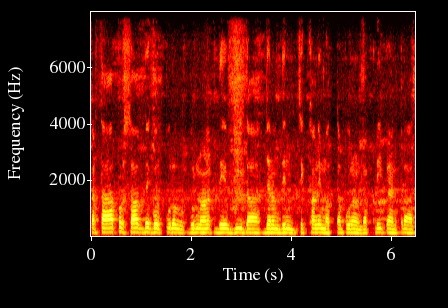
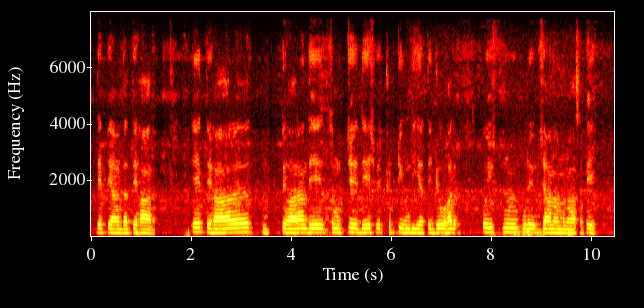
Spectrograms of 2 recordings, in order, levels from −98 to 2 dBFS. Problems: constant background noise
